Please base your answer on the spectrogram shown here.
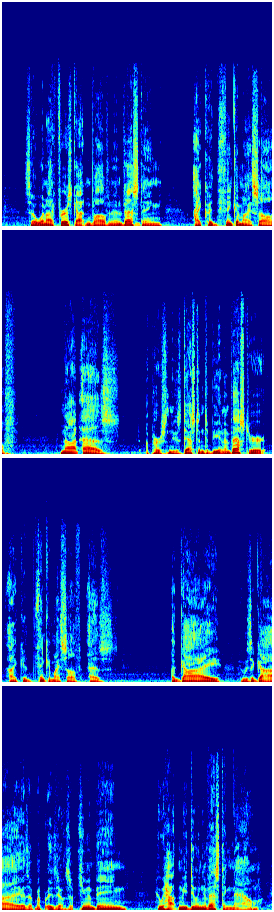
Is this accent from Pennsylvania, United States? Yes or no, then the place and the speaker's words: no; New Jersey, United States; I grew up near here, near New Brunswick, and I went to a very small private school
